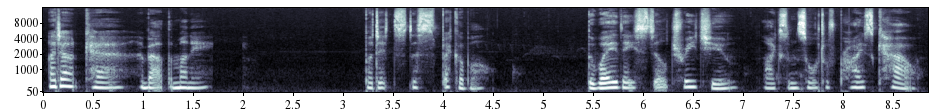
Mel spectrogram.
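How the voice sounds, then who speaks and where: A woman plays an aristocratic vampire countess for an intimate ASMR roleplay. She speaks very slowly in a fairly high yet mellow voice, softly breathy and often near a whisper. Her manner is elegant, doting and teasing, like a protective lover soothing her beloved. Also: fairly even intonation, dry recording, full character voice. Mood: protective, reassuring. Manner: teasing, soothing, elegant formal phrasing with sighs.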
